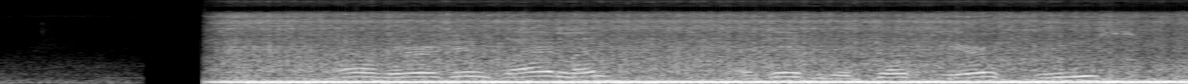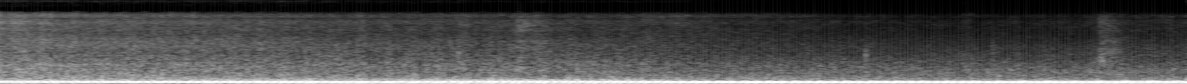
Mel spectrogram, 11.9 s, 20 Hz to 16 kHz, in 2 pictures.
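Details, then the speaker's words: 1965 Ford Mustang after new headers installed and heated, no exhaust leaks heard; steady, even, smooth idle with no misses, good oil pressure, normal idle. "you can hear it perfectly smooth [Music] looks like that was a success"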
